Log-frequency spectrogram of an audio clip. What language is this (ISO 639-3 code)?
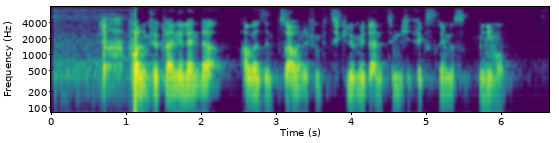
deu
